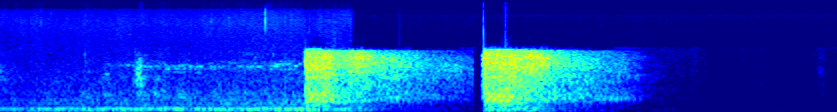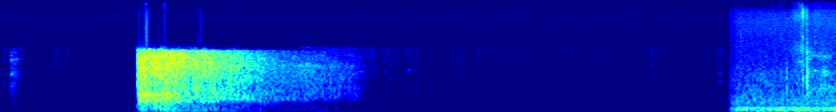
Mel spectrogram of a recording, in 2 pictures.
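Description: Three heavy gunshots boom one after another near Ban Prey Chan, Banteay Meanchey province, each with a long rolling echo that fades into silence, followed by a return of background noise.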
